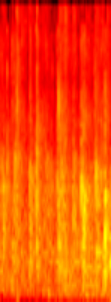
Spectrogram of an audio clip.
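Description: Audience clapping during a public lecture in Lonarwadi village, a steady patter of many hands lasting briefly, moderately loud and filling the hall with no voices over it.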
